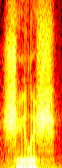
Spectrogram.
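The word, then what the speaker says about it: Shailesh: Shayish. Spell it for you.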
